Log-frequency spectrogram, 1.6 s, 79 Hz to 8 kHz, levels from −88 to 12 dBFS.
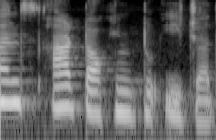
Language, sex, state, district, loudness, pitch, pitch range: English, female, Karnataka, Bangalore, -17 LUFS, 205 Hz, 190-240 Hz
